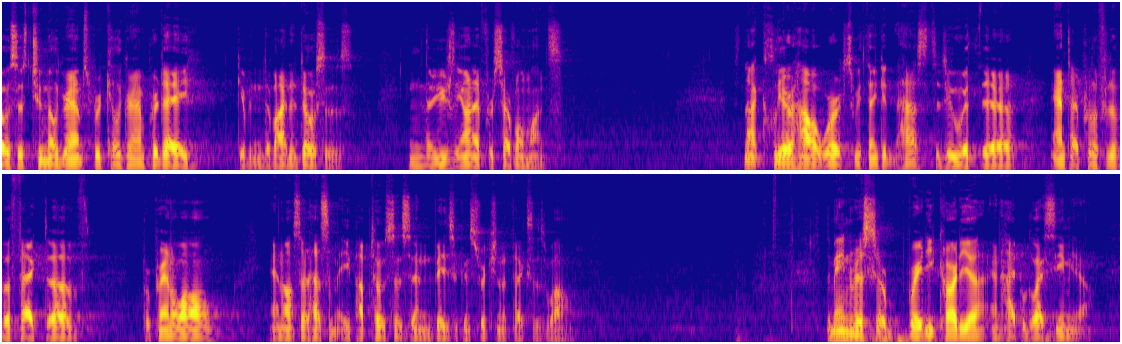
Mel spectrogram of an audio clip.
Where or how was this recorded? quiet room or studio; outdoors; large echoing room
large echoing room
